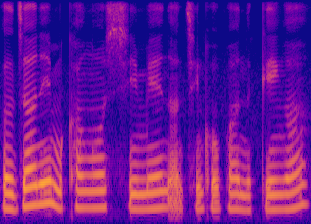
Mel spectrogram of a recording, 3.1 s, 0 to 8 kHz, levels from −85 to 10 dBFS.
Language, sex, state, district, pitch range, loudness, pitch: Garo, female, Meghalaya, North Garo Hills, 200-225 Hz, -19 LUFS, 210 Hz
